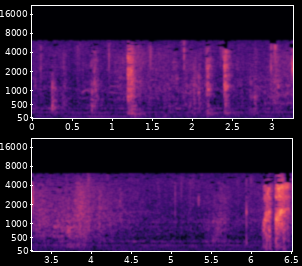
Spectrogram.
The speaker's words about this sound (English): Go ahead, open the door. Quiet now, get set. All set. I don't think he'll hear us. This door is just made of canvas.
